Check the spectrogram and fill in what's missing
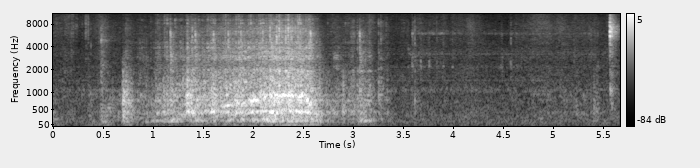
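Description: Sewing machine stitching around the facing of a child's easy dress, a close rapid mechanical whirr building for about two seconds then stopping, with faint handling ticks before and after.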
